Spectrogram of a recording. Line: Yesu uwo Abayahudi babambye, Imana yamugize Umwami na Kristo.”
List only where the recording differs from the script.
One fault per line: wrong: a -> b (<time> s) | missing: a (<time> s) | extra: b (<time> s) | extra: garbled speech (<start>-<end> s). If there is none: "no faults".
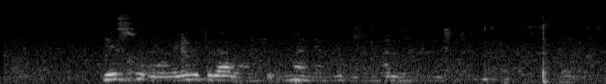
no faults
